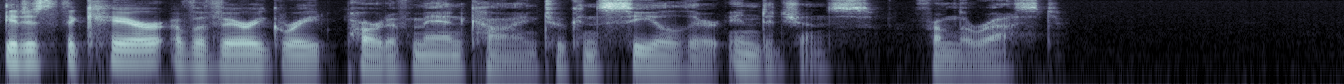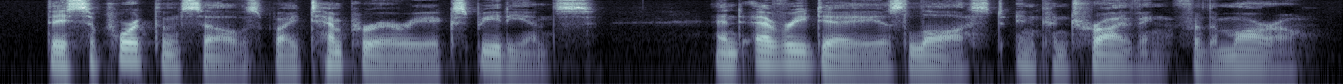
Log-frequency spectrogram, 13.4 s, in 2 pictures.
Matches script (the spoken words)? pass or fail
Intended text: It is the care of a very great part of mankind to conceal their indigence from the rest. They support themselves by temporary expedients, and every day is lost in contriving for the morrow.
pass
